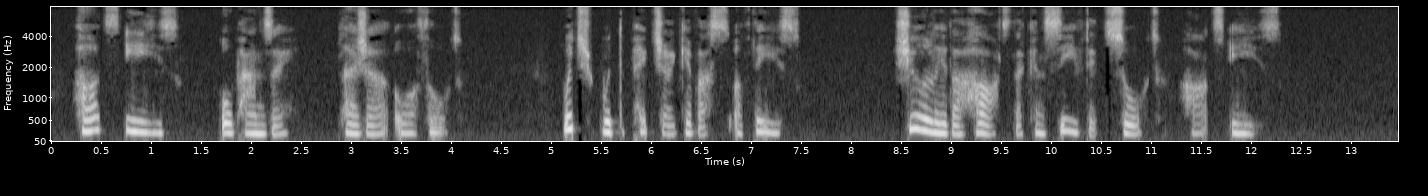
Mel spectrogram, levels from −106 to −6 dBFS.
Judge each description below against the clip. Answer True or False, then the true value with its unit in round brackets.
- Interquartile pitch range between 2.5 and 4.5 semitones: True (2.8 semitones)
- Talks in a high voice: True (215 Hz)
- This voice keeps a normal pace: False (105 wpm)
